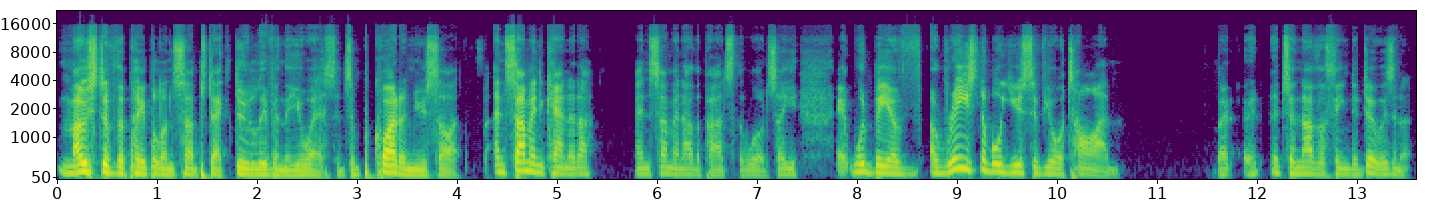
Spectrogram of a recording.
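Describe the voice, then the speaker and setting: A man's voice: mid-range voice, expressive, moderate pace, no room sound. Aussie guy hosting a live coaching chat, really leans on his words, dry room sound. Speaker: host and social media coach. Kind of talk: live coaching talk show.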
